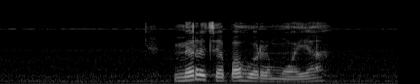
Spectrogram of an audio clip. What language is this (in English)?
Southern Sotho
